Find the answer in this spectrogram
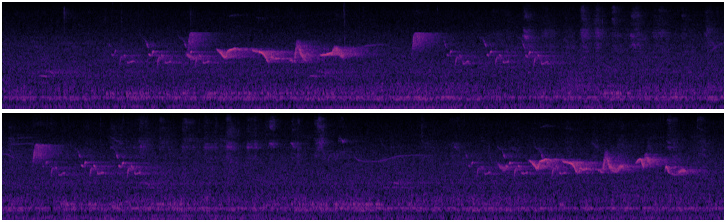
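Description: Chattering bird calls in four short bouts of a second or three each, quick gliding notes, over a steady faint low hum.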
